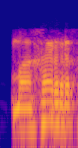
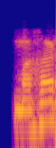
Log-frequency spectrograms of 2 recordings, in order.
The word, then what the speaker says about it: ಮಹಾರ: ಅದರ ಹೆಸರು ಇನ್ನೊಂದು ಹೇಳಬೇಕಾದರೆ ಮಹರ್ ಅಂತಾರೆ ಮಹರ್ ಎಂ ಎಚ್ ಎ ಆರ್ ಹಂಗೆ ಬೆಂಗಳೂರಿಗೆ ಬಂದು ಇಂಗ್ಲಿಷನ್ನ ಉಚ್ಚಾರ ಮಾಡಿ ಗ್ರಂಥಗಳನ್ನು ಬರೆದುಬಿಟ್ರು ಆದರೆ ಅದು ಈ ಕಡೆ ಮಹಾರಾಷ್ಟ್ರದೊಳಗೆ ಮರಾಠಿ ಒಳಗ ಮಹರ್ ಅಲ್ಲ ಮಹಾರ ಮಹಾರ ಅಂದ್ರೆ ಇಂಗ್ಲಿಷ್ನಿಂದ ಅನುವಾದ ಮಾಡುವುದು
